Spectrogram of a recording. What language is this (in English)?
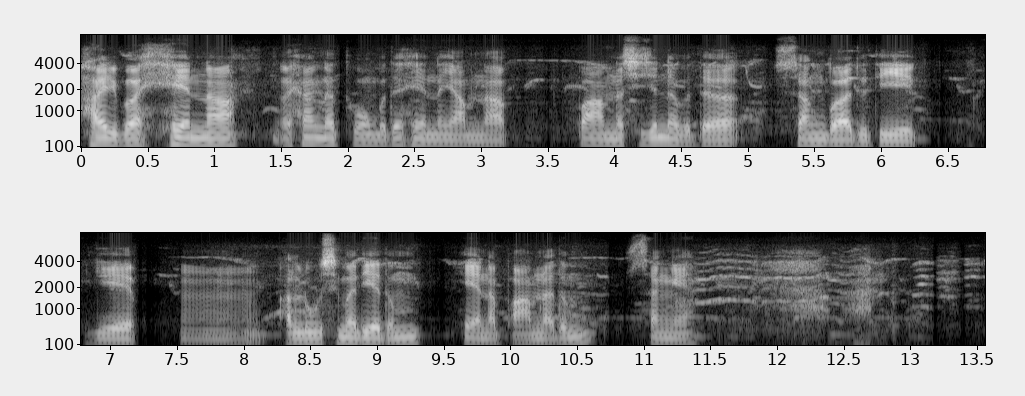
Manipuri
